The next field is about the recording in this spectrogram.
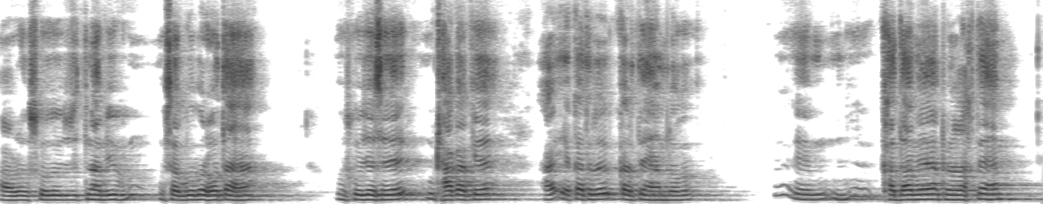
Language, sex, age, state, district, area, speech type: Hindi, male, 60+, Bihar, Samastipur, rural, spontaneous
